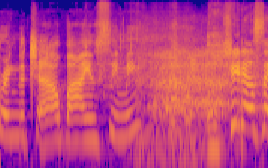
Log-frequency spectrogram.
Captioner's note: laughter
